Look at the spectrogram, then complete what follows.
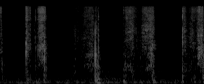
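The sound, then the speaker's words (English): Playing cards, value and joker cards, being shuffled together: a few quick, papery swishing bursts in an uneven rhythm, soft, with no talking. “Now shuffle the value and joker cards together.”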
